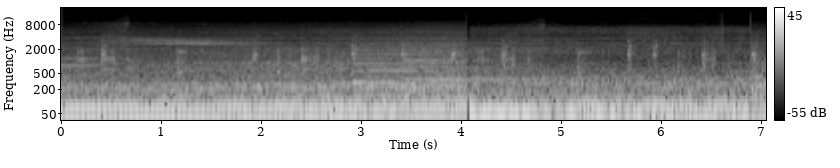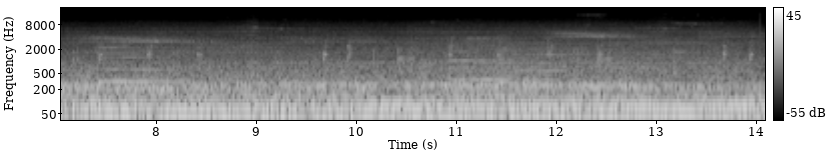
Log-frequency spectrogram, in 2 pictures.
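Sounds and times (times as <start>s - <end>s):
deep exhaust rumble: 0.0s - 14.0s.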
